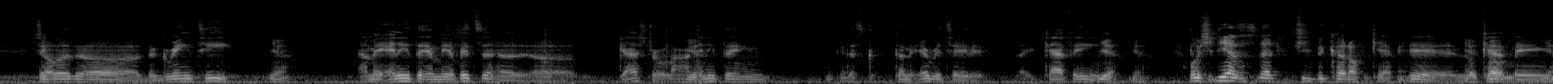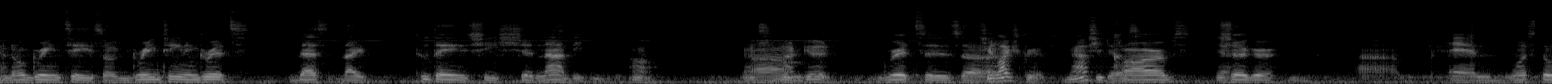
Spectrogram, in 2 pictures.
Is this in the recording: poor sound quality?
yes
